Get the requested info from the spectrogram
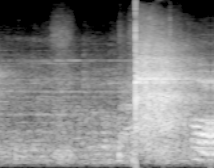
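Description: A baseball bat hitting a pitched ball in batting practice: one sharp, loud crack about one and a half seconds in, with a short ring after it.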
